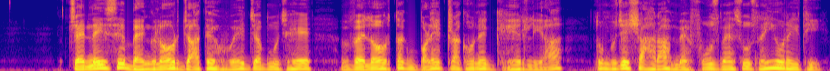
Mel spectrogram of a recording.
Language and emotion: Urdu, fearful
